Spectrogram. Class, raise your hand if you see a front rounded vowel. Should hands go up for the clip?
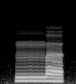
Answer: yes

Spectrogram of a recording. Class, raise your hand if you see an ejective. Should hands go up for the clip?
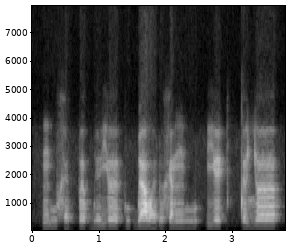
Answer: no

